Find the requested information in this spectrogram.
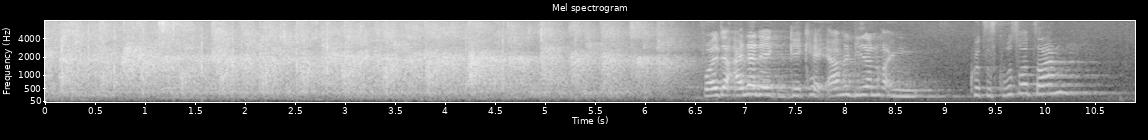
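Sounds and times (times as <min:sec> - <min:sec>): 
audience applauding new church members: 0:00.0 - 0:06.5
speech: 0:06.6 - 0:10.4.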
